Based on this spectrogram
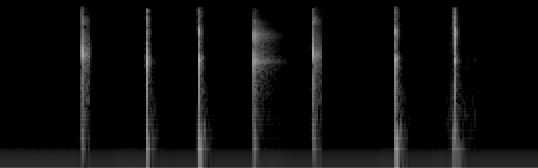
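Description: Seven crisp finger snaps in a loose, uneven rhythm, each a sharp bright click with a quick decay and silence in between.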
